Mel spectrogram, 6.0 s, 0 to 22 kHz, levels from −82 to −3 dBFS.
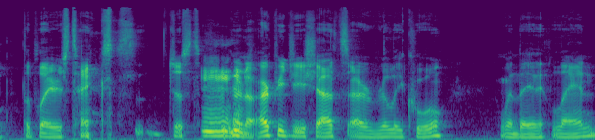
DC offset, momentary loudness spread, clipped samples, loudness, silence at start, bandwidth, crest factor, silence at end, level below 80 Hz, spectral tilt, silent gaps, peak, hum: under 0.1%; 13 LU; under 0.1%; -21 LUFS; 0 s; 17.5 kHz; 22 dB; 0 s; -48 dBFS; -5 dB/octave; none; 0 dBFS; none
